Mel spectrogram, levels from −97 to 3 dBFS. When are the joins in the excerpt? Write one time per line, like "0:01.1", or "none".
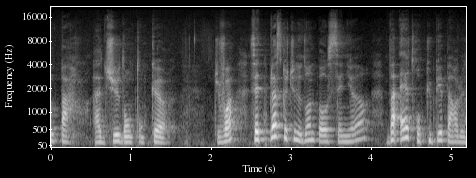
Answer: none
